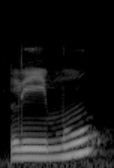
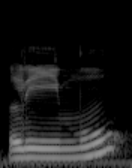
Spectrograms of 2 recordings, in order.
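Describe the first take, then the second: Both takes have the same delivery.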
